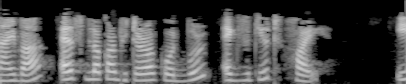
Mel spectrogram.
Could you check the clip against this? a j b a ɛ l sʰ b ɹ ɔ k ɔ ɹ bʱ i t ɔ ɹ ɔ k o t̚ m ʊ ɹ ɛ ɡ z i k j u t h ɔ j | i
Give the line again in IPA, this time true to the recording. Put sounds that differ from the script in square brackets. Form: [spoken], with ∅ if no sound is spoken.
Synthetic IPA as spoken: a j b a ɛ l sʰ b [l] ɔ k ɔ ɹ bʱ i t ɔ ɹ ɔ k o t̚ [b] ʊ ɹ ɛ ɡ z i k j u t h ɔ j | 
